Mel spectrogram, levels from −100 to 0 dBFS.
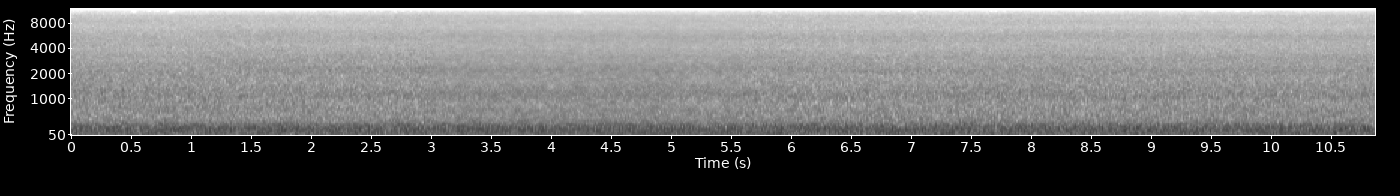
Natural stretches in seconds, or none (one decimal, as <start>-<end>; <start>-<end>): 0.0-3.0; 5.6-10.9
